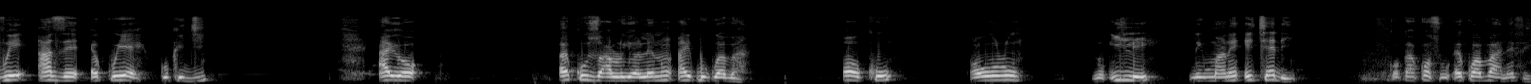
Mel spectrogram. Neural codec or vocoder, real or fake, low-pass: none; real; 9.9 kHz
